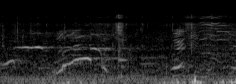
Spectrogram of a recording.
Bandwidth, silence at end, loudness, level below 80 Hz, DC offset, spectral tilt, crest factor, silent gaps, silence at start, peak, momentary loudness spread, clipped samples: 11.5 kHz; 0 s; -33 LUFS; -42 dBFS; under 0.1%; -4.5 dB/octave; 22 dB; none; 0 s; -12 dBFS; 8 LU; under 0.1%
